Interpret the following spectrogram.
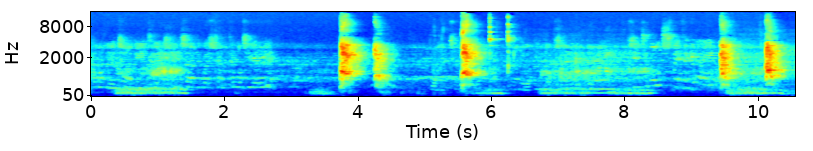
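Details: Sealyham Terrier giving sharp, loud barks in pairs at intervals of about two seconds, between stretches of low growling and a person talking.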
